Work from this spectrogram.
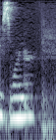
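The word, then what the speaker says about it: Zwerner: Uh, can you state your name, please, for the jury and then spell it for the court reporter, please? Sure. Zorner.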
